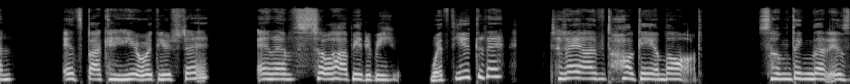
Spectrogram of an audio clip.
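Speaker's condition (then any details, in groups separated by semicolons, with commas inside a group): Cerebral palsy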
